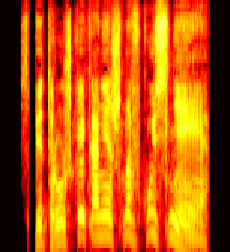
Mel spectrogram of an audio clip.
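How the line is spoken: Malicious smirking reply. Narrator (Russian): ответил начальник полиции, зло ухмыляясь

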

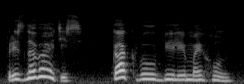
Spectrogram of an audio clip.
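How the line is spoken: Shouting. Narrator (Russian): Судья закричал

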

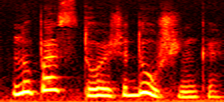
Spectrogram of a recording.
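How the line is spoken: Gentle, affectionate. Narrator (Russian): Ласково остановила ее няня

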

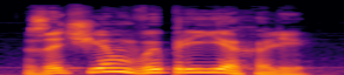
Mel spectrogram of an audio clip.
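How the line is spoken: Plain. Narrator (Russian): спросил он

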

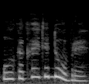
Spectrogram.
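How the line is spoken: Joyful exclamation. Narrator (Russian): радостно воскликнул Стефан

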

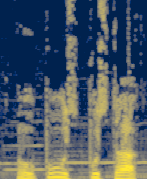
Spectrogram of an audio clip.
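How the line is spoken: Grumbling. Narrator (Russian): проворчал

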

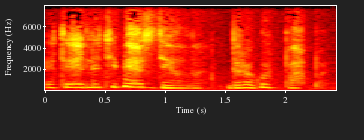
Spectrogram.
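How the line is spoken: Quiet, trembling voice. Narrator (Russian): сказала она тихим, дрожащим голосом

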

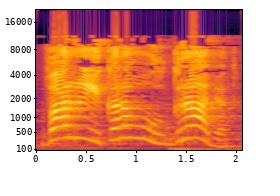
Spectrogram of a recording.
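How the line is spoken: Loud wailing. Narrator (Russian): Бедняга громко завопил

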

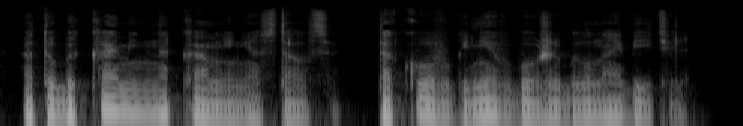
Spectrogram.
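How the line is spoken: Added with a sigh. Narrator (Russian): вздохнув, прибавил

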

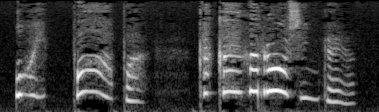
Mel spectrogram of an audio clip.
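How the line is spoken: Delighted girl's exclamation. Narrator (Russian): воскликнула девочка в восторге

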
